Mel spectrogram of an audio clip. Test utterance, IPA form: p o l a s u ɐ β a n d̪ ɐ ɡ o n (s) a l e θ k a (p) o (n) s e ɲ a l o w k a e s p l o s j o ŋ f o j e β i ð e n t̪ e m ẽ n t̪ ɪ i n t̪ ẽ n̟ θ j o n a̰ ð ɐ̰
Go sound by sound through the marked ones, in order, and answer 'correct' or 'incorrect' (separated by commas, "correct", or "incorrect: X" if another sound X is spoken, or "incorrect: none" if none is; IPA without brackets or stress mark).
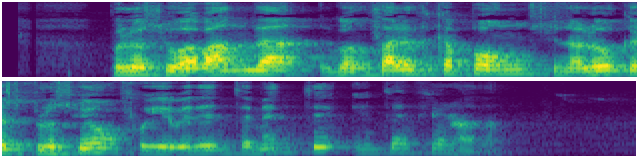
incorrect: θ, correct, incorrect: ŋ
